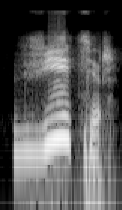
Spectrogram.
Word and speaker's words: ветер: En regardant le dictionnaire, quelle syllabe est accentuée? C'est yé. Vie. Vie. Ça veut dire ici, on garde yé. Vie. Il y a encore un yé, mais il devient i. Donc c'est ветер. Ветер.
